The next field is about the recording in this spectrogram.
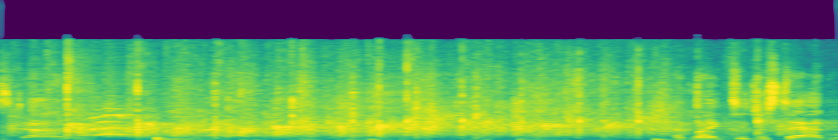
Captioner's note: attendees applauding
